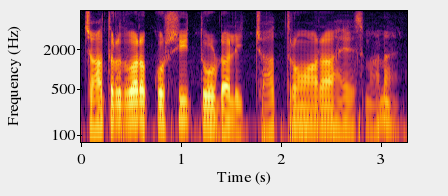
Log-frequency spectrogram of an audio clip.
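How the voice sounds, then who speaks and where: A man talking through old exam questions in a relaxed, informal lesson. He mutters and repeats phrases while he works each one out, and keeps checking in with the viewer. His voice sits at an ordinary middle pitch. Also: fairly quick, clean tone. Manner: thinks aloud, repeats phrases, mutters to himself; addresses viewers as bhai, asks if they understood. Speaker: exam coach. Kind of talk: casual Hindi grammar lesson solving old exam questions.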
